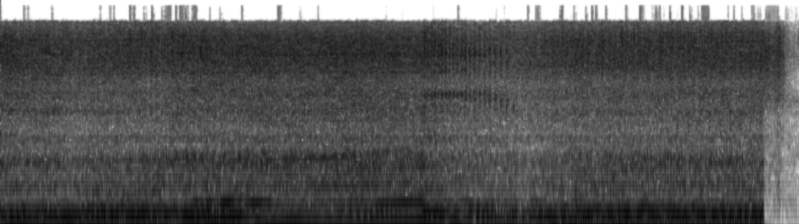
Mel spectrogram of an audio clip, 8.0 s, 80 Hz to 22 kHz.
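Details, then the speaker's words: Toyota MR2 Spyder 2ZZ engine, noise present since purchase, worse cold and fading after a minute or two of driving: idle then revs with a light busy clatter following rpm; owner suspects valve clearance; valve train noise. "so the engine's been making that noise uh pretty much since I bought it and um what I noticed was that it would do that in when it's cold and then after I drove it for a little while really only maybe a minute or two it would smooth out and go away"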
